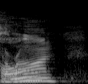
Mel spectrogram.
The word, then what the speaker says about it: macaron: It's macaron. That's how you say it. – What? – Macaron. – Okay. – That's how you say it in French.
